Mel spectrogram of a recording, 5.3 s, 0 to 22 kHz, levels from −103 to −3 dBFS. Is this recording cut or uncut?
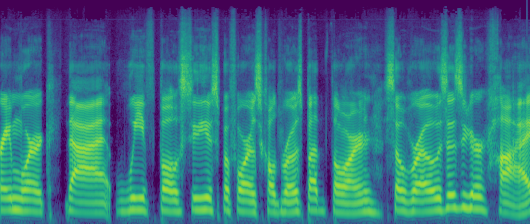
uncut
